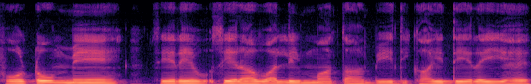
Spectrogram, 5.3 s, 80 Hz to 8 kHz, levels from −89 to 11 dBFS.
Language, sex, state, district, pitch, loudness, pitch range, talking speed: Hindi, male, Uttar Pradesh, Saharanpur, 125 Hz, -15 LUFS, 120-130 Hz, 115 wpm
